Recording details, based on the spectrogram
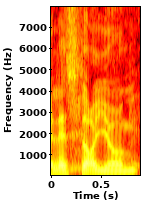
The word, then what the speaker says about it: Lester Young: Si je le prononce bien. – Tu l'as Lester. Très bien prononcé, Lester Young.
